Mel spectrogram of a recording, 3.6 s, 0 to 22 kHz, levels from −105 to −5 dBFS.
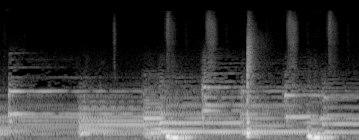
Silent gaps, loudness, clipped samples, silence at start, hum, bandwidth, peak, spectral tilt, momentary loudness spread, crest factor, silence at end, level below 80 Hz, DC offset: none; -28 LUFS; under 0.1%; 0 s; none; 7.8 kHz; -10 dBFS; -9 dB/octave; 12 LU; 16 dB; 0 s; -34 dBFS; under 0.1%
